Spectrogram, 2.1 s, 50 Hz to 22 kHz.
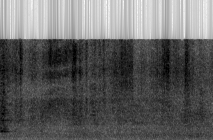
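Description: Dekton DK-CWR2300FB 2300 W electric pressure washer running, its strong jet of water spraying onto a motorcycle with a steady hiss over a low hum.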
